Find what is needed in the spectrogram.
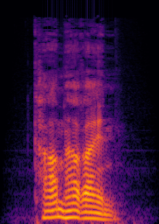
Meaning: first/third-person singular preterite of hereinkommen
- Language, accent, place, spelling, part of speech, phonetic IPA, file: German, Germany, Berlin, kam herein, verb, [ˌkaːm hɛˈʁaɪ̯n], De-kam herein.ogg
